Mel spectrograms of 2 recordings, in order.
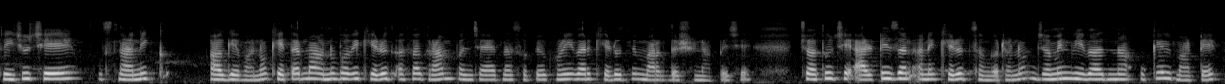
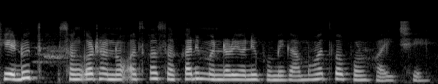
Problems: constant background noise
